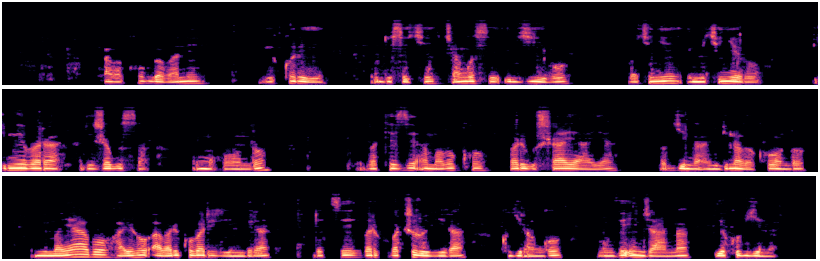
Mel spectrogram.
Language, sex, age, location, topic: Kinyarwanda, male, 18-24, Musanze, government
